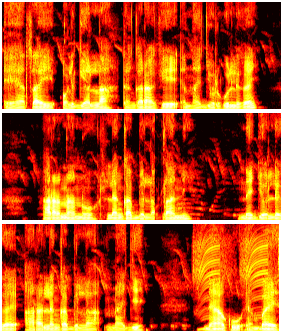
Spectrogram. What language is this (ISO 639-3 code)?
mas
